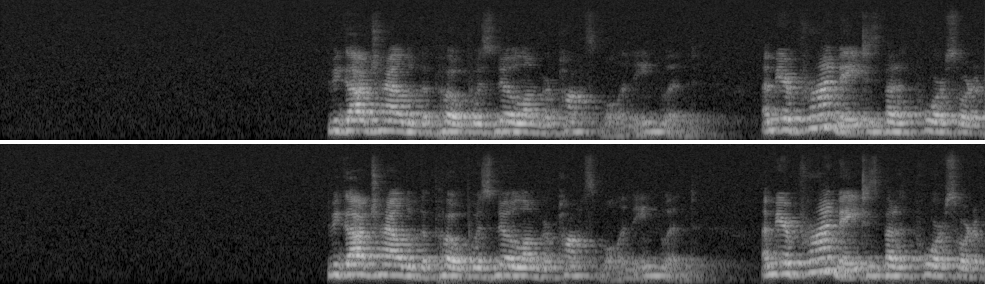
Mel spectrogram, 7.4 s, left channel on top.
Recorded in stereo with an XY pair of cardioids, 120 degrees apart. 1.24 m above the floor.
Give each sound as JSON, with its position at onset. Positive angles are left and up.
{"t": 2.5, "sound": "a woman speaking", "azimuth_deg": -35, "distance_m": 0.9}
